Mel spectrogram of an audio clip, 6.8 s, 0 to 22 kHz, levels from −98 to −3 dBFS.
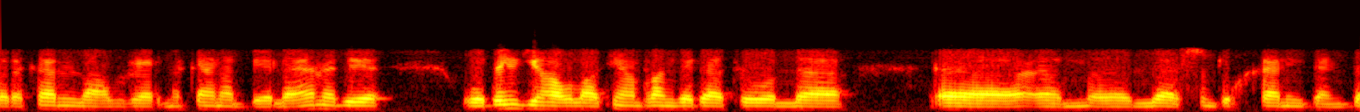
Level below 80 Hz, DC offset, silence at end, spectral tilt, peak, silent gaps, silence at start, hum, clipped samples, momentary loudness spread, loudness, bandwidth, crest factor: under -90 dBFS; under 0.1%; 0 s; -4.5 dB/octave; -12 dBFS; none; 0 s; none; under 0.1%; 8 LU; -30 LUFS; 3.8 kHz; 18 dB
